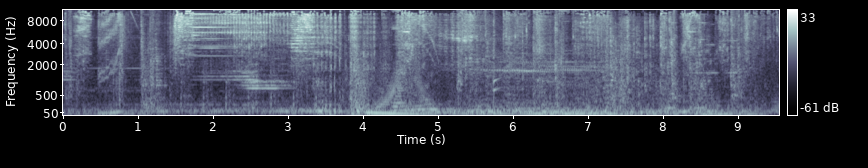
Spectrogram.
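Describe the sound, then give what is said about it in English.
Hospital machinery starting up all at once: a dense, continuous mechanical clatter of clanks, ratcheting and heavy thumps that stays loud and busy throughout, with a brief swell of extra force near the middle. “Abruptly, without warning, the hospital's machinery came to life.”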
